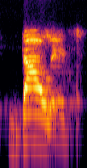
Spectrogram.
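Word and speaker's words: דלת: This letter is Daled, okay? The letter Daled. Please pronounce Daled 5 times.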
